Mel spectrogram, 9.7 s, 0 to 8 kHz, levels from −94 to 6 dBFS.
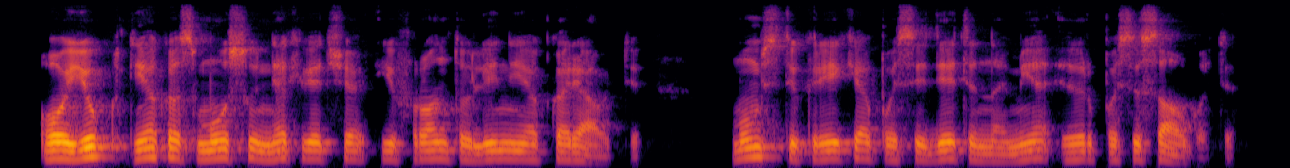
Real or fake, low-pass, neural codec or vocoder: real; 7.2 kHz; none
